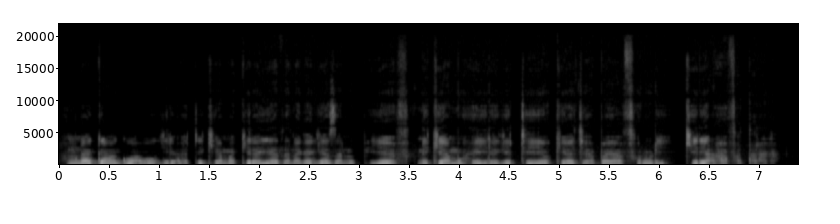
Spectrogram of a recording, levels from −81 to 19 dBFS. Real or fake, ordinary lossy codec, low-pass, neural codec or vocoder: real; none; none; none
